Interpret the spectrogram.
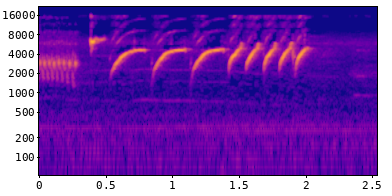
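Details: Canary song used as a training model for young canaries: a short buzzy tone, a brief high note, then a sequence of upward-curving whistles that speed up from slow to rapid before stopping.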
